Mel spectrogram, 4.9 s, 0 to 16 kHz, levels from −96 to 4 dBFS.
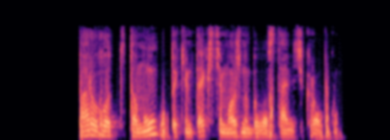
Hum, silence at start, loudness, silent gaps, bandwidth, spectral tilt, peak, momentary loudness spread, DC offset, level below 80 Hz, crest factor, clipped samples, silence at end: none; 1 s; -17 LUFS; 1.57-1.61 s; 8.2 kHz; -5.5 dB/octave; 0 dBFS; 5 LU; under 0.1%; -46 dBFS; 18 dB; under 0.1%; 0.65 s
